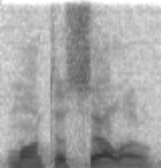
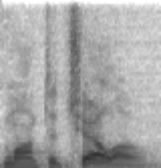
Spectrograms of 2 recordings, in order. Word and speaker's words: Monticello: A lot of people call the name Monticello. Actually, the correct pronunciation is Monticello. Monticello, two French words.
